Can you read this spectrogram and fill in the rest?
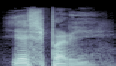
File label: "yasi pariñ", Apatani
